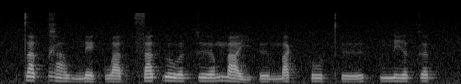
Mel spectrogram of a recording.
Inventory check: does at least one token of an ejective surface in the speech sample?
no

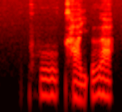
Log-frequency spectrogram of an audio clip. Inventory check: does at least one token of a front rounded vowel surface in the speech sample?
no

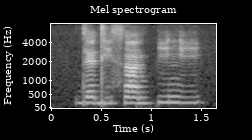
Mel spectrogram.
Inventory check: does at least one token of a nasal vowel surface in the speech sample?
yes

